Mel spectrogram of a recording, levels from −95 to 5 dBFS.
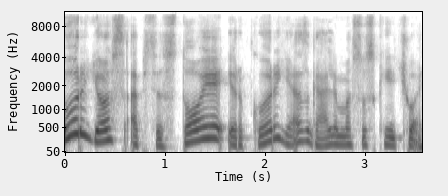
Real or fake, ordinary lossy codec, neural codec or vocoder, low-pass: real; Opus, 32 kbps; none; 9.9 kHz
